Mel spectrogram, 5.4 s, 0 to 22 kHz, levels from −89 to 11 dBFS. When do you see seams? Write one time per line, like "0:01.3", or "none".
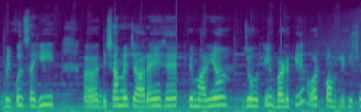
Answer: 0:02.6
